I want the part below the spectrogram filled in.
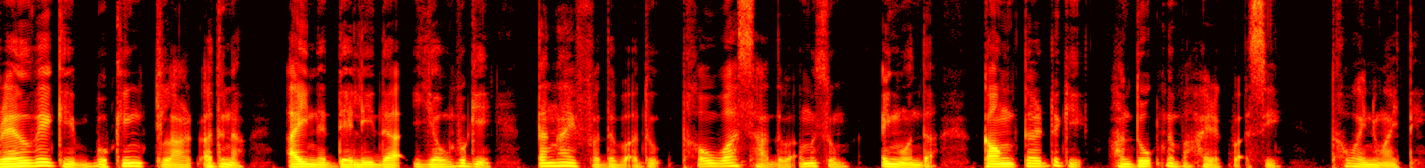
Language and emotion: Manipuri, sad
